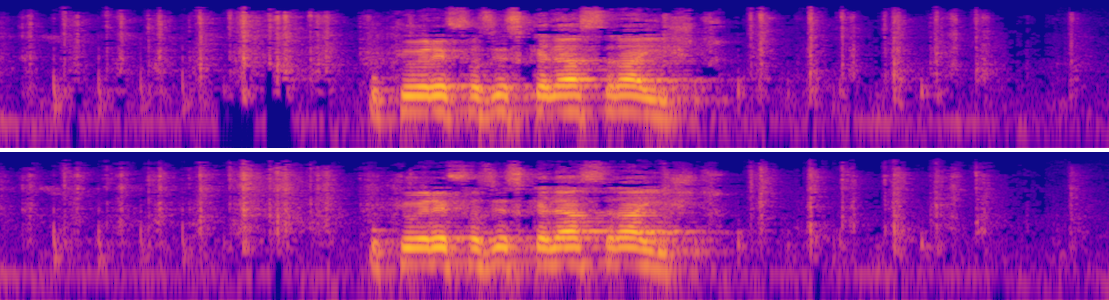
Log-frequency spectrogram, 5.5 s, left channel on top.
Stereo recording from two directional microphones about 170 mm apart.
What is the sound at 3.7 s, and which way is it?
Shuffling cards, 25° left (ahead or behind).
